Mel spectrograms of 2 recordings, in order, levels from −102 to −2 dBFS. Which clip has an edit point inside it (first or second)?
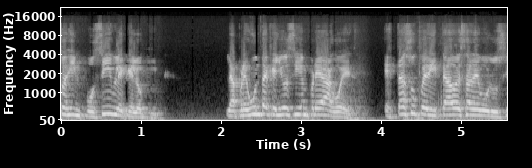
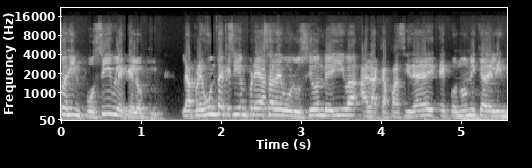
second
